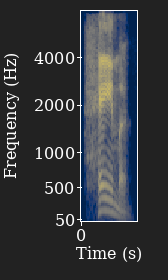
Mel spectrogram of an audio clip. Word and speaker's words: Haman: by the name of haman i remember his name because it rhymes with hangman and he was all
